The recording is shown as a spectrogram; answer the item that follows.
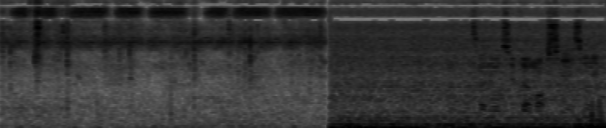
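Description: Faint outdoor ambience for about three seconds, then a sudden cut to the steady low rumble of a car driving, heard from inside the cabin.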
